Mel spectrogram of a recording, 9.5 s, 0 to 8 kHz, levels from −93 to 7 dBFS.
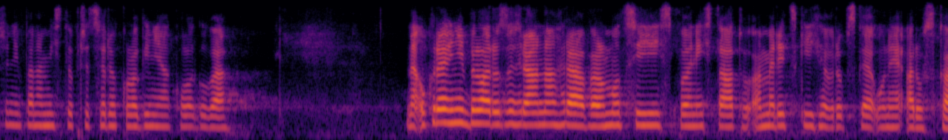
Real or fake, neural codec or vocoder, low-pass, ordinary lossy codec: fake; codec, 16 kHz, 4 kbps, FunCodec, trained on LibriTTS, 50 frames a second; 7.2 kHz; Opus, 32 kbps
